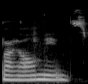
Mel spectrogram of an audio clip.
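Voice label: "by all means", English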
